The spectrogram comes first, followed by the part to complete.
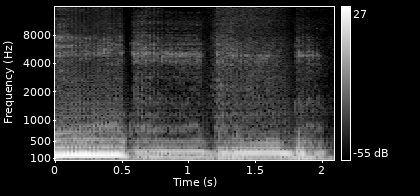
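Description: A man's drawn-out vocal sound made through pursed lips, a held low note that is loudest for the first half second, then drops a little in pitch and softens.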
